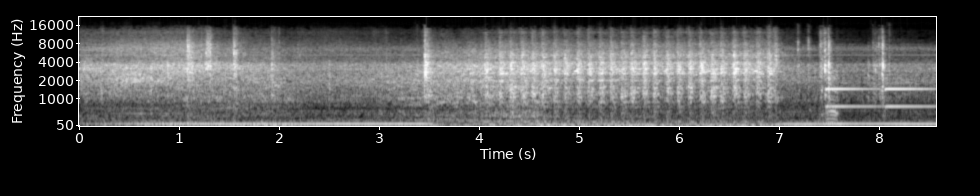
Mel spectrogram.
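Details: Starter churns steadily about four beats a second, pauses, cranks again, engine never catches; crank no start.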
